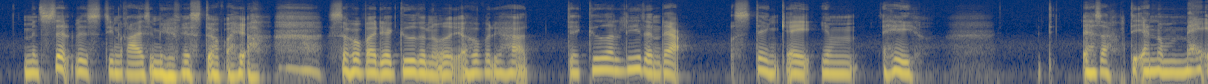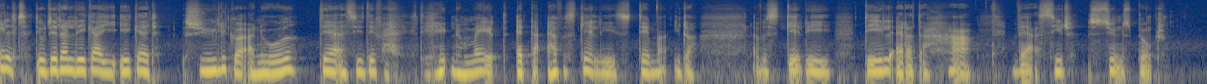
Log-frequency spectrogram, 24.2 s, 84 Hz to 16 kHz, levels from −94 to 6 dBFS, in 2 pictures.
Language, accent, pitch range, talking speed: Danish, native, 165-200 Hz, 185 wpm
